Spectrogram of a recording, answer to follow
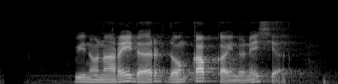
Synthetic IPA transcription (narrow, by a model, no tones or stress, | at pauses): winonaɾejdərdɔŋkap̚kaindonesia̰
